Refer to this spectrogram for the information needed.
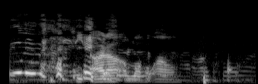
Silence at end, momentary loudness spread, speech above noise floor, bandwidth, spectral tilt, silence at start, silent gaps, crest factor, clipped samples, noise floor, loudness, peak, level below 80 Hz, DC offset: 0.25 s; 19 LU; 22 dB; 11 kHz; -5 dB/octave; 0.1 s; none; 18 dB; under 0.1%; -42 dBFS; -19 LUFS; -4 dBFS; -54 dBFS; under 0.1%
